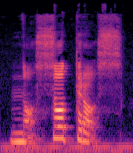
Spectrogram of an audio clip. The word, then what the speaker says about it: nosotros: So in the company of female and male, we use this form, nosotros, nosotros. Put your lips front, nosotros, nosotros.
